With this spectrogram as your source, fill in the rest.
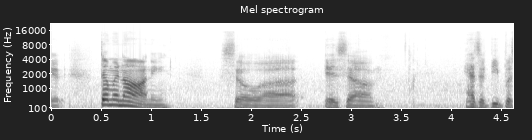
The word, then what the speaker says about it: Termignoni: But the reason why I got this exhaust is because, you know, this the Termignoni, that's how you say it, Termignoni.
